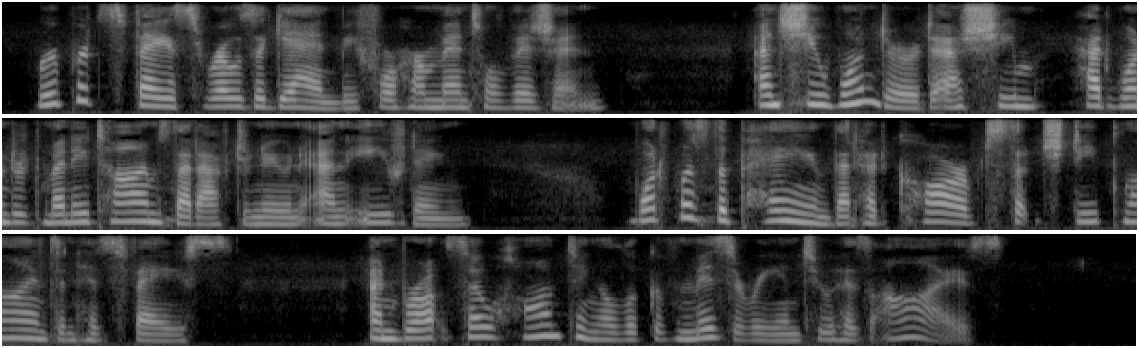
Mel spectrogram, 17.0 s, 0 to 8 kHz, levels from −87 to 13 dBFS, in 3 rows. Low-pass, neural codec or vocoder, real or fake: 7.2 kHz; none; real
